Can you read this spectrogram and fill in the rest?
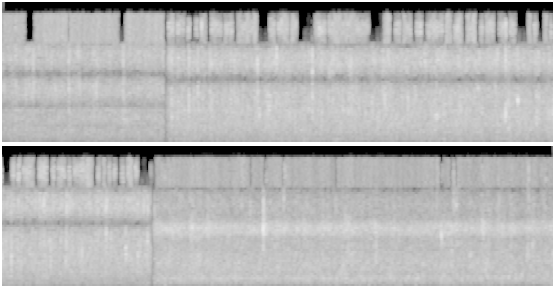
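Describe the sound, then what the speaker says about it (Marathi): Steady drizzling rain falls over a village in Sangameshwar, Konkan, a dense, even patter that continues without pause for the whole stretch, with no voices over it. "मस्त रिपरिप पाऊस पडतोय"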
